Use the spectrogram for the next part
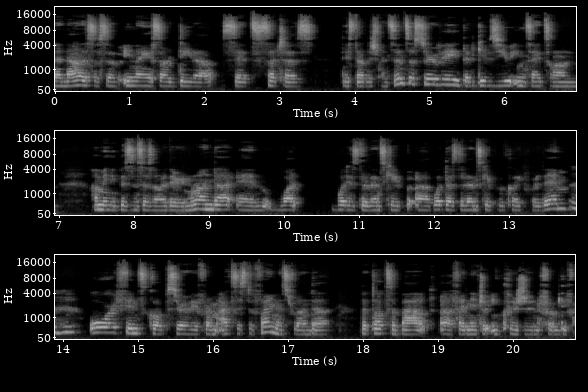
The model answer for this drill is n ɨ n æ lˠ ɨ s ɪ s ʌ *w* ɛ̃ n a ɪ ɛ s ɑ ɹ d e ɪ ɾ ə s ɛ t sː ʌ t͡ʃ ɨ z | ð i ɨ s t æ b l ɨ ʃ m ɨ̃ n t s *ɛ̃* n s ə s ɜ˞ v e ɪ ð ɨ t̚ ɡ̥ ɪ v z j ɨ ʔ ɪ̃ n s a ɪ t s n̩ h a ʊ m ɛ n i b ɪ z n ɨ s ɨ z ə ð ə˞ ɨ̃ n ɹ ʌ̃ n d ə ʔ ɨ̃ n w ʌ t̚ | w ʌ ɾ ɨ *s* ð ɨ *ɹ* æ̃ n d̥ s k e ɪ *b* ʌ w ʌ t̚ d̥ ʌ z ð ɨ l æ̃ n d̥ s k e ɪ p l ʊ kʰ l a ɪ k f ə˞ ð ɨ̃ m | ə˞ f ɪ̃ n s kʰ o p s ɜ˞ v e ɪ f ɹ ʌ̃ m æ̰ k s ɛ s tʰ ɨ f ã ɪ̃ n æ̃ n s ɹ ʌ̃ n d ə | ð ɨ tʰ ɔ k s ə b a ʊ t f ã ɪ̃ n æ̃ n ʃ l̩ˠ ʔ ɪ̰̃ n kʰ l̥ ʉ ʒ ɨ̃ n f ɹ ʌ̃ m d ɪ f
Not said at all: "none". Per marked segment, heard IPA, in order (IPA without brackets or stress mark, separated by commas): v, ɛ̃, z, l, p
